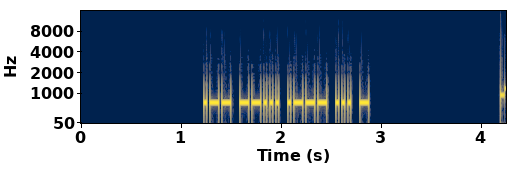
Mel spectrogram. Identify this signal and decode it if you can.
Morse code, heard as a keyed tone, about 40 wpm, 700 Hz. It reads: W7JST
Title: USA Call Signs Repeated 2x 40wpm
